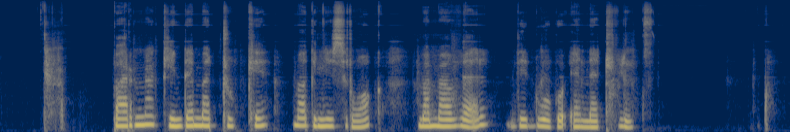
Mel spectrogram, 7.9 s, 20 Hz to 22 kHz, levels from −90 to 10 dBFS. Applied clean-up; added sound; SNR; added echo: neural mask model DeepFilterNet 3.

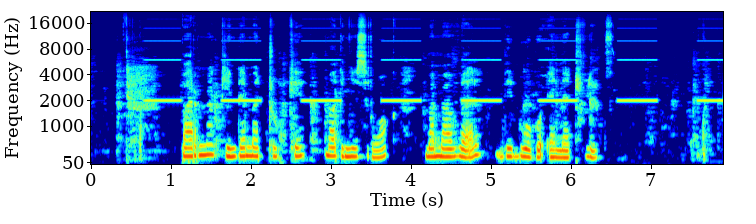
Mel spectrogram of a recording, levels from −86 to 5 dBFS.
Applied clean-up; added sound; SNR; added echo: classical method Wiener filter.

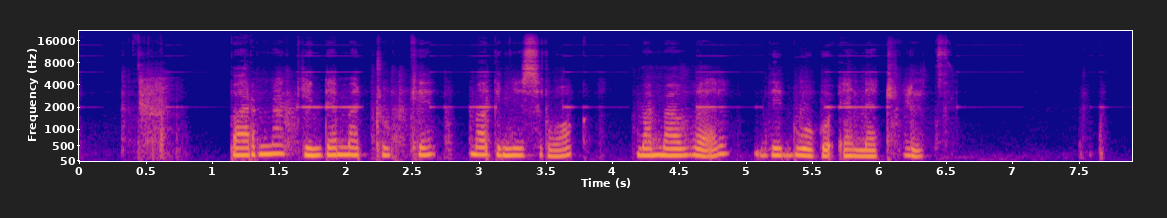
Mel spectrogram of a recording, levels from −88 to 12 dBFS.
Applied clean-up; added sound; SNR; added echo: neural mask model RNNoise.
